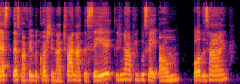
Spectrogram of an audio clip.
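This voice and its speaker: A woman's fairly high-pitched voice, fairly quick in pace, with fairly even intonation. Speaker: podcast co-host. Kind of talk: casual chat. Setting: live stream. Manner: articulate.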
